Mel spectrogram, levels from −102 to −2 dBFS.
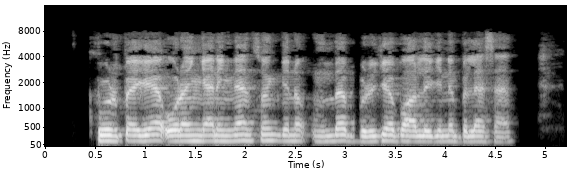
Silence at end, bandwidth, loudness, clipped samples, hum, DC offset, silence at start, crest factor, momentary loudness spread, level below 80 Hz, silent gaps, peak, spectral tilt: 0.55 s; 8 kHz; -15 LUFS; under 0.1%; none; under 0.1%; 0.5 s; 14 dB; 8 LU; -56 dBFS; none; 0 dBFS; -5.5 dB/octave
